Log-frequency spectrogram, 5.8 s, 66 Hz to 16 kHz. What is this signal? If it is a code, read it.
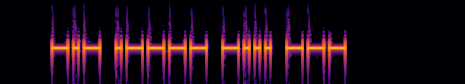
Morse code, heard as a keyed tone, about 18 wpm, 700 Hz. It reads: K1BO
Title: Speed Racing - USA Call Signs 15wpm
